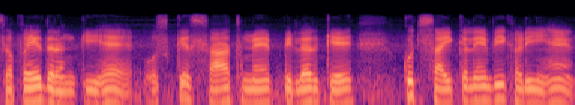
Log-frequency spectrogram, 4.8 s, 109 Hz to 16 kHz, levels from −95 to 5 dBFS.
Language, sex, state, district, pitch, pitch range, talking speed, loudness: Hindi, male, Chandigarh, Chandigarh, 120 Hz, 115-125 Hz, 175 wpm, -17 LUFS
